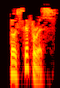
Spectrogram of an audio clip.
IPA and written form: voʊ'sɪfərəs (Vociferous)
